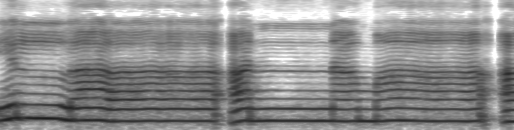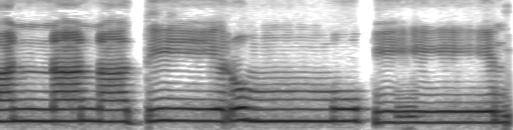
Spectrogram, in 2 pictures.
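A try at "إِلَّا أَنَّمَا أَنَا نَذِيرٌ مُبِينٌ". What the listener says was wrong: Cuma ananya, Bu, biasa. Bukan anna, tapi anana. karena nggak ada tasdid kan nunnya.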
